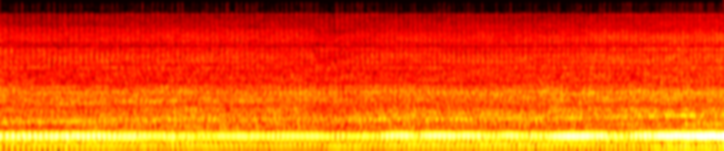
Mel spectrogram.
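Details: Kawasaki Bayou quad revived after not running: fresh gas, choke on, started by cranking the starter directly since the start button is not working. Steady single-cylinder putter at fast idle, even beat with slight surges; normal idle.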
